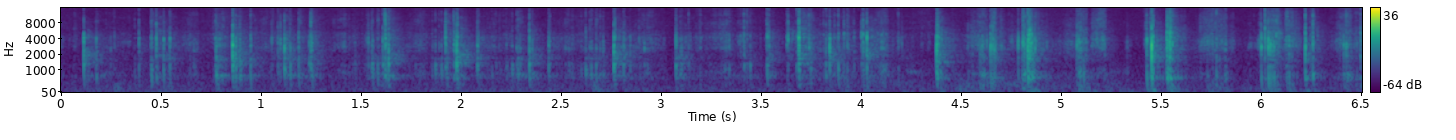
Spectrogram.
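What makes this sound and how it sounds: Fingertips rub and squeeze the pleats of a hollow, cone-shaped pleated paper vacuum cleaner filter with a black rubber base. The result is a quick, uneven run of dry, crinkly crackles and papery scratches, bright and thin with almost no low end. Each crackle stops almost instantly.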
